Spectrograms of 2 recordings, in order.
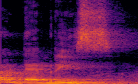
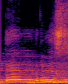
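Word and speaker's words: debris: अगर इस वर्ड को आप कई बार बोलेंगे तो आपको कमाल के बताऊं कि ये डेब्रिस न हो करके ये डेबरी हो जाएगा।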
